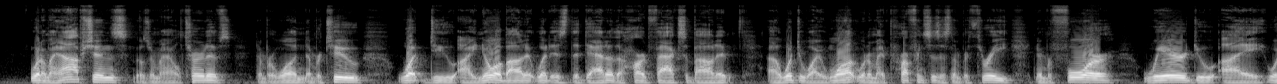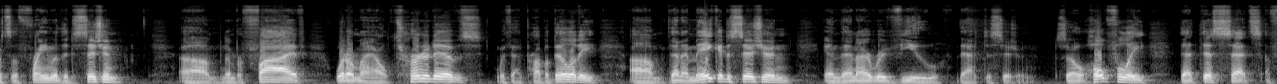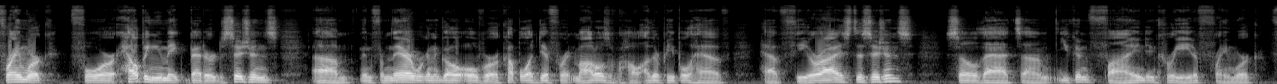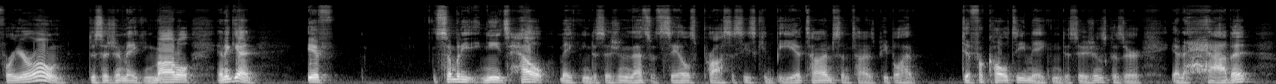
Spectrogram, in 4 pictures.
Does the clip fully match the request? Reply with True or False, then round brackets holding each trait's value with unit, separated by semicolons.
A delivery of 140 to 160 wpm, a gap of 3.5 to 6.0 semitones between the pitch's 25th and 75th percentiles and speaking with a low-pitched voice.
False (175 wpm; 4.3 semitones; 85 Hz)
